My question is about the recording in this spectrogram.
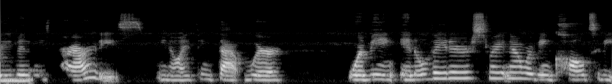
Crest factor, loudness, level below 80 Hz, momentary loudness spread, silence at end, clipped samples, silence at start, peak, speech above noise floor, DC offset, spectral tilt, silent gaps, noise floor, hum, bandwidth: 16 dB; -17 LUFS; -52 dBFS; 9 LU; 0 s; under 0.1%; 0 s; 0 dBFS; 44 dB; under 0.1%; -6 dB/octave; none; -61 dBFS; none; 11.5 kHz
